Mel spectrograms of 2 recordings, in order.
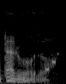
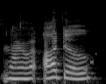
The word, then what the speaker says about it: Naruhodo: So the H in Hodo is silent. Oh. By me, Miss Naruhodo.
